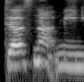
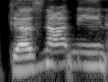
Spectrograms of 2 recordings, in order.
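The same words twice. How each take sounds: First: It is said noticeably louder. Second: It is said at normal volume.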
